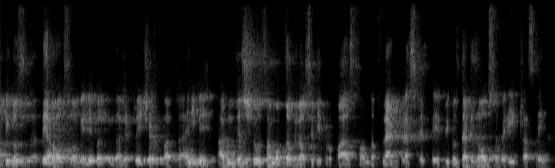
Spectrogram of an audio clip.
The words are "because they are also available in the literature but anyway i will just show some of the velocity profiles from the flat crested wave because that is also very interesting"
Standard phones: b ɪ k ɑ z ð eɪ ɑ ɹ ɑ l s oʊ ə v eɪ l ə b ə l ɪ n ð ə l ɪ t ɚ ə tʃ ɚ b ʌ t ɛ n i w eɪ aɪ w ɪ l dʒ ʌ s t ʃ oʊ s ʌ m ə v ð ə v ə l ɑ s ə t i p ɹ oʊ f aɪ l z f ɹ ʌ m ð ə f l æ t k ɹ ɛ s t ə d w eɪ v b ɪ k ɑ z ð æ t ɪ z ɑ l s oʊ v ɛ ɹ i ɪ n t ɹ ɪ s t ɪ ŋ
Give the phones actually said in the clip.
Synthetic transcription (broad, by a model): b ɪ k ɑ z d eɪ ɑ ɹ ɑ l s oʊ ə v eɪ l ə b ə l ɪ n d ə l ɪ t ɚ ə tʃ ɚ b ʌ t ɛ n i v eɪ aɪ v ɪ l dʒ ʌ s t ʃ oʊ s ʌ m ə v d ə v ə l ɑ s ə t i p ɹ oʊ f aɪ l z f ɹ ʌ m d ə f l æ t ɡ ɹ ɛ s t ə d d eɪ b ɪ k ɑ z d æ t ɪ z ɑ l s oʊ v ɛ ɹ i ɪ n t ɹ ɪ s t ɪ ŋ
